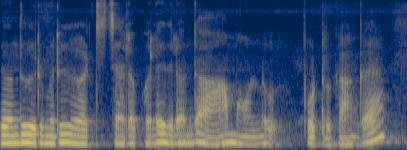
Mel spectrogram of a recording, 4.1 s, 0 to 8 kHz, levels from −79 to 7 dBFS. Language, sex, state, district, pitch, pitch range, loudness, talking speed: Tamil, female, Tamil Nadu, Kanyakumari, 155 Hz, 145-165 Hz, -18 LUFS, 160 wpm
